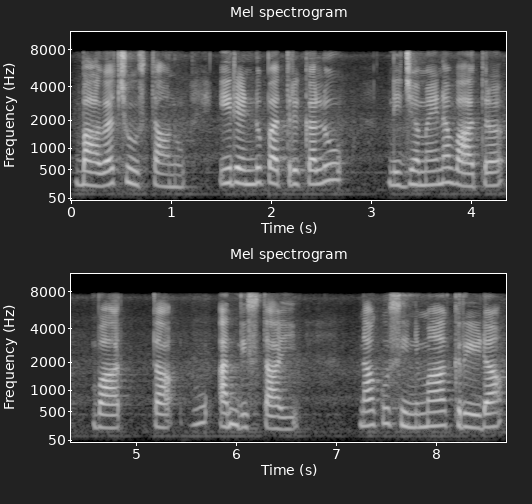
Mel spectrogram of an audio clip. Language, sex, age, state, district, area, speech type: Telugu, female, 18-30, Telangana, Adilabad, rural, spontaneous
